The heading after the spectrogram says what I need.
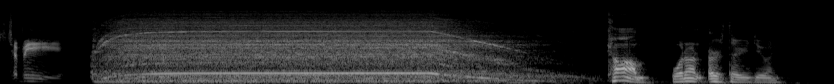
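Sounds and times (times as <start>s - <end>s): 
speech: 0.1s - 2.0s, 6.1s - 7.9s
vacuum cleaner vacuuming the bridge: 0.9s - 6.0s.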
